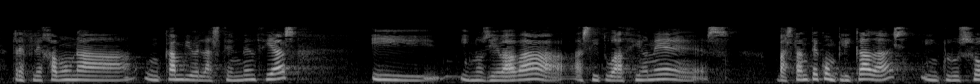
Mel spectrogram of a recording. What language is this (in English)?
Spanish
